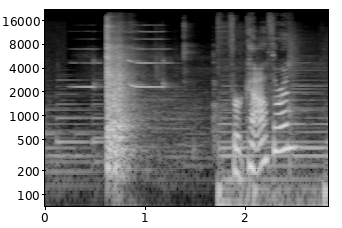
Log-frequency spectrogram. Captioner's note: heat press beeps and clicks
